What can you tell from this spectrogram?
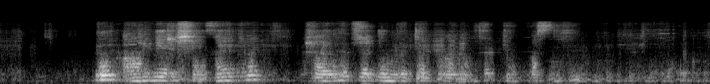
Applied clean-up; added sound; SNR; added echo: neural separator model SepFormer DNS4.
